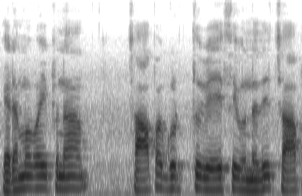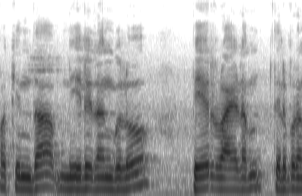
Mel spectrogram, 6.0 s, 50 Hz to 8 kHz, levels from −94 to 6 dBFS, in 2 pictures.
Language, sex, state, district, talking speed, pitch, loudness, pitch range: Telugu, male, Telangana, Mahabubabad, 120 wpm, 130 Hz, -16 LUFS, 125-135 Hz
